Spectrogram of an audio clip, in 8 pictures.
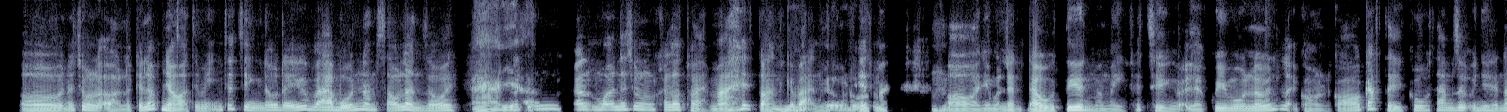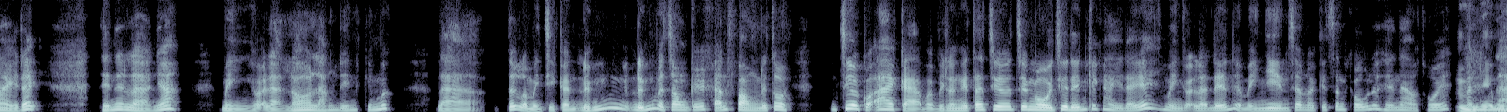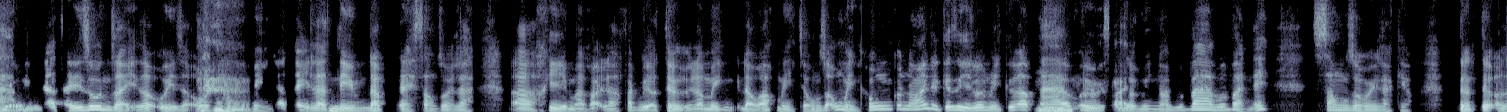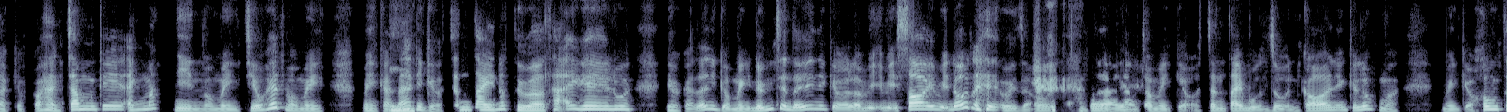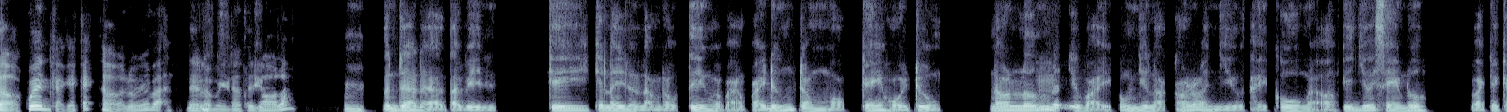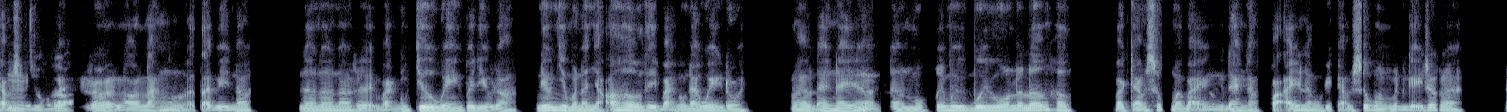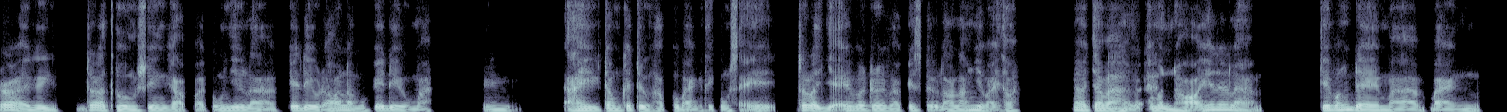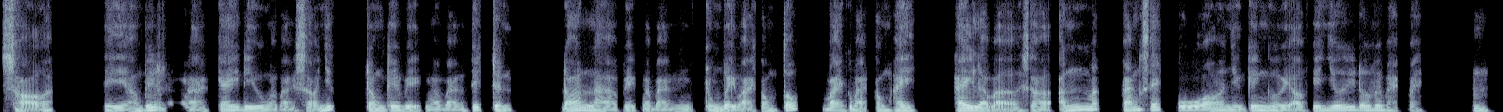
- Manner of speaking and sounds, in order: tapping; laughing while speaking: "mái"; laughing while speaking: "Ờ"; other background noise; laughing while speaking: "này"; laugh
- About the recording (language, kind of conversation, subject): Vietnamese, advice, Làm sao để bớt lo lắng khi phải nói trước một nhóm người?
